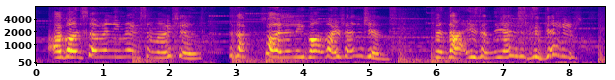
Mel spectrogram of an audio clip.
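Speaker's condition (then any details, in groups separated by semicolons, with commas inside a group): Cerebral palsy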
